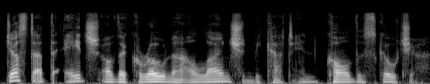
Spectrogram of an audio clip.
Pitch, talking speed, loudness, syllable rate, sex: 110 Hz, 225 wpm, -19 LUFS, 5.1 syllables/s, male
